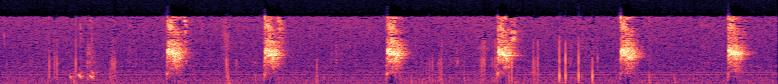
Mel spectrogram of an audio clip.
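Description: Small white dog barking six times, single short barks spaced about one and a half to two seconds apart.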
